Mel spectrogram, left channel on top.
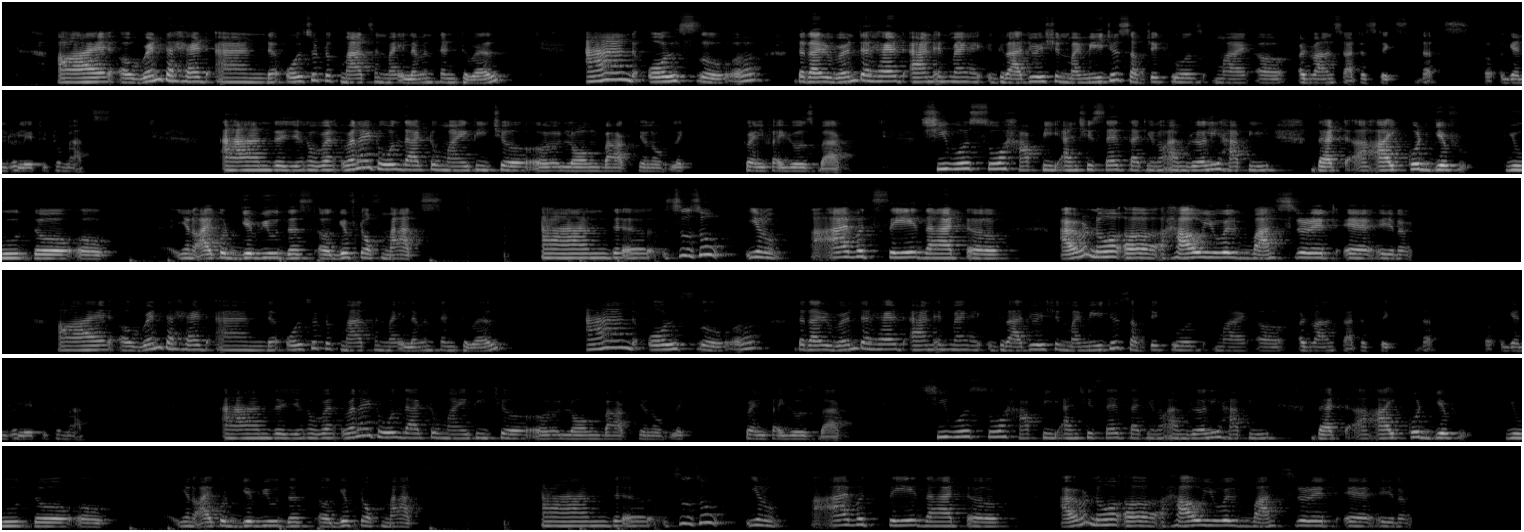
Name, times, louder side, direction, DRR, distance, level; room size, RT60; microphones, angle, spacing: voice 1, 0.3-5.1 5.8-16.0 17.4-22.1 22.6-23.7 24.4-29.9 30.2-31.5 32.1-34.7 35.8-40.5 41.0-44.5, left 6 dB, 60° left, 0.3 m, -34 dB
sound 1, 31.7-32.9 33.2-34.4 34.7-35.1 35.4-37.4, left 1 dB, 30° left, 4.2 m, -60 dB
head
